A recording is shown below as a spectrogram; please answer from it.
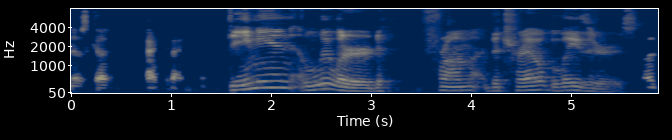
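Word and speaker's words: Damian Lillard: the nba playoffs uh i will say damon lillier lillard i would never ever pronounce his name because he wrote a million points and it was cut back damien lillard from the trail blazers i want to put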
